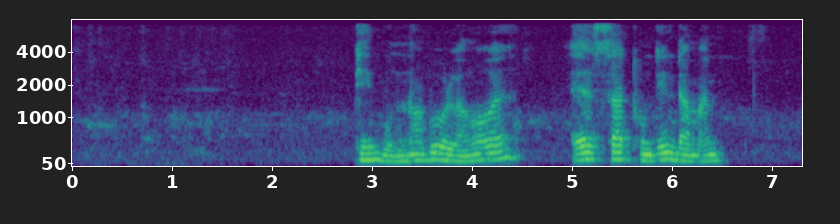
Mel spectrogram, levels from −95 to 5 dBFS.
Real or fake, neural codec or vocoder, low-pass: fake; vocoder, 22.05 kHz, 80 mel bands, WaveNeXt; 7.2 kHz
